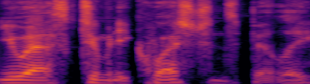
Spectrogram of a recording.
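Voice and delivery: mock grave, dead serious, very low and soft. Retelling a video, the speaker voices the other mechanic acting real serious. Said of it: "the other mechanic gets real serious".

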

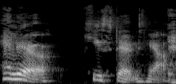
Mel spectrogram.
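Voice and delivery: put-on posh, old-school English radio announcer voice. Demonstrating the BBC voice to the other speaker, in a BBC voice. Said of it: "The BBC voice".

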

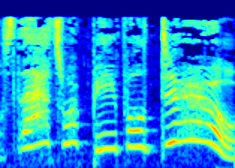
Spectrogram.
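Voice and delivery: very high, mock manic, crazed yell. Speaker recounts an uncomfortable TV scene after Sherlock speaks; retelling Moriarty's yell. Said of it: "Moriarty just yells".

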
